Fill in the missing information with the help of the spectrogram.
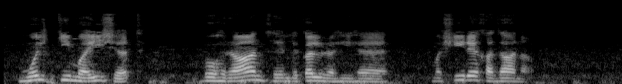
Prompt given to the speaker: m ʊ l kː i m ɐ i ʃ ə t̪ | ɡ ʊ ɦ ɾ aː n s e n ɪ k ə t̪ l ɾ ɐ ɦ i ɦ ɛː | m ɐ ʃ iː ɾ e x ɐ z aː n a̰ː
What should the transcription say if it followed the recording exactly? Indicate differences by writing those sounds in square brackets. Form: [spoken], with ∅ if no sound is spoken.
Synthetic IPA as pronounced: m ʊ l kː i m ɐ [iː] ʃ ə t̪ | [b] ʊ ɦ ɾ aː n s e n ɪ k ə [∅] l ɾ ɐ ɦ i ɦ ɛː | m ɐ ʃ iː ɾ e x ɐ z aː n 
